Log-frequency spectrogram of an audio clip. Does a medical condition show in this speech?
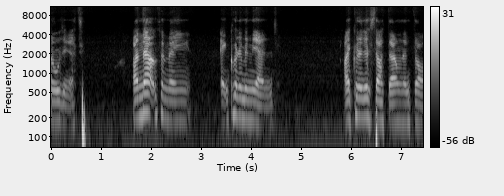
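Yes: quadriplegic cerebral palsy.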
